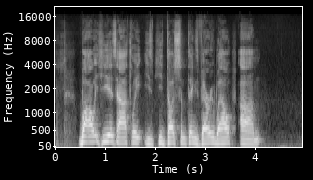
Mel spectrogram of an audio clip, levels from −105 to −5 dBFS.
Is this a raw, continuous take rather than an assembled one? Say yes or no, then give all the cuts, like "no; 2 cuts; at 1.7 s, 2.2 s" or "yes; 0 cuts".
no; 3 cuts; at 1.2 s, 2.0 s, 3.6 s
